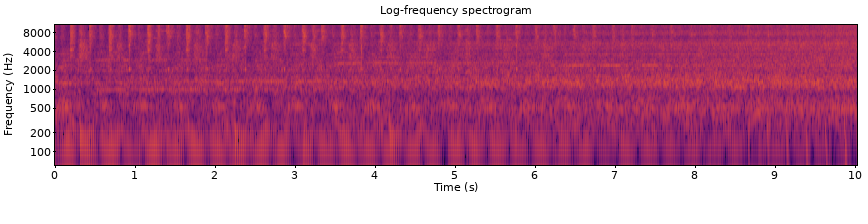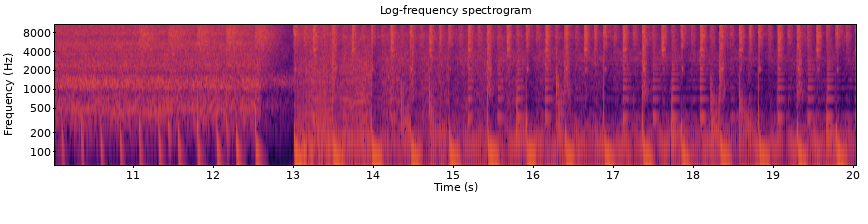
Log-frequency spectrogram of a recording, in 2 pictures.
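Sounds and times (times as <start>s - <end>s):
electronic dance music: 0.0s - 20.0s
low drum roll build-up: 11.1s - 17.7s.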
